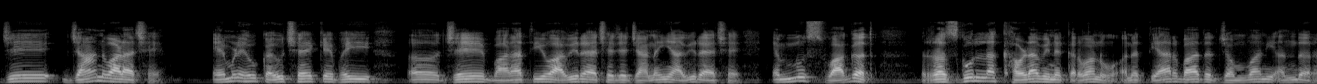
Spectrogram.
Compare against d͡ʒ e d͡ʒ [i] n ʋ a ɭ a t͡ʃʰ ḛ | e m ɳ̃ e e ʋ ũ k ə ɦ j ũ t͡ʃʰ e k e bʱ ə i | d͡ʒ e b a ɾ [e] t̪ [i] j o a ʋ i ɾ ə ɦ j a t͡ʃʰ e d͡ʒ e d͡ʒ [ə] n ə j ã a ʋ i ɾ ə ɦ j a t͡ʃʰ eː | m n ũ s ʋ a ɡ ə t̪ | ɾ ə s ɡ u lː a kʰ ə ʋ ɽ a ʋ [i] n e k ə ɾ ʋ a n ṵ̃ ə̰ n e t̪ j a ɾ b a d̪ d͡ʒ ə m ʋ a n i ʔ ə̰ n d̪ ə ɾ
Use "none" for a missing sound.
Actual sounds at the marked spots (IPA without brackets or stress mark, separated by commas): a, a, i, a, i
